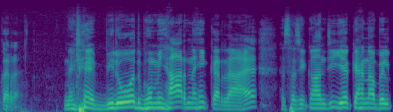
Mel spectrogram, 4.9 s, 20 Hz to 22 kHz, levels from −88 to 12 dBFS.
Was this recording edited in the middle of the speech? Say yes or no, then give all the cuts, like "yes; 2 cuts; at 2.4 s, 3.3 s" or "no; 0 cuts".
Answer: no; 0 cuts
